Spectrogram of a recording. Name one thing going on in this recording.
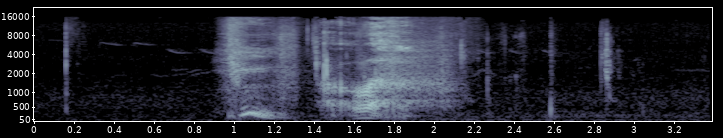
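A cartoon dog grumbles and mutters.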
